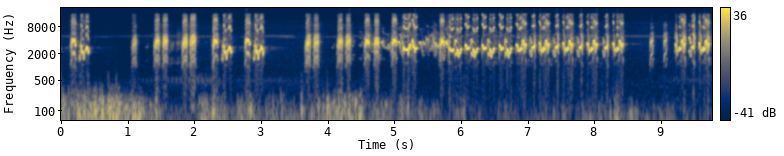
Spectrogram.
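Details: Sooty-headed bulbul; song; lures wild bulbuls, which become agitated and approach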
